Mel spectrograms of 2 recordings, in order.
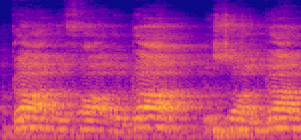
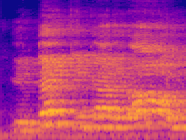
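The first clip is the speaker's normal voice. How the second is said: ordinary talk, nothing marked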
